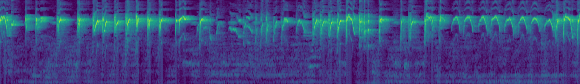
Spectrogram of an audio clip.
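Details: Agitated ruby-cheeked sunbird male calling rivals: a long, dense stream of high, thin twittering notes, rapid and almost continuous, with looping downslurs toward the end and only brief pauses.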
